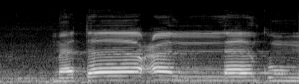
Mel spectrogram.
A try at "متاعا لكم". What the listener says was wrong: Lekum olmaz. متاعا لكم lekum akıcı bir sesle söyle. متاعا لكم lekum değil. متاعا لكم değil.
